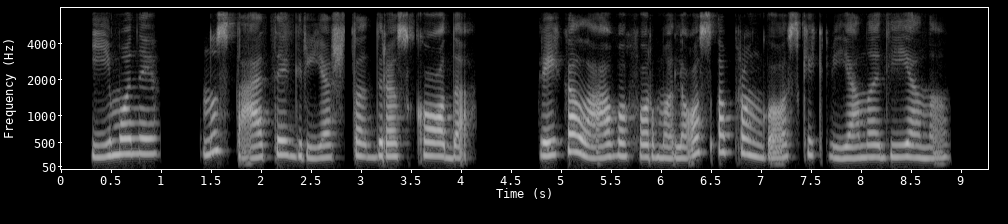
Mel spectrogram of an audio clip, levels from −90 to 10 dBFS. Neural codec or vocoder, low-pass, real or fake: none; 7.2 kHz; real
